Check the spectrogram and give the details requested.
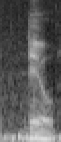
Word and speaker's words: Deo: So the first name is uh Deo.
